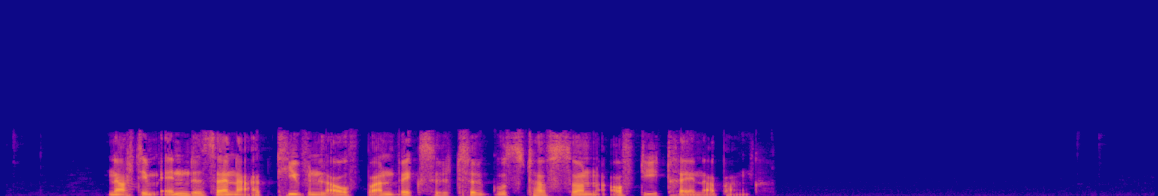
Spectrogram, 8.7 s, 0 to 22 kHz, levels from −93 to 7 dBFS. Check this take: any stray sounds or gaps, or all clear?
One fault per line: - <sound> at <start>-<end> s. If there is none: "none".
none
